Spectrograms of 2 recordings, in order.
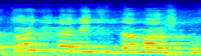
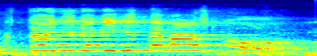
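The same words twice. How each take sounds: First: Higher-pitched call to the crowd; first, milder go at rousing the audience; rallying question. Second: High-pitched hype-host question; rallying cry. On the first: Host translates the question for the audience, rallying. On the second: Host tries the crowd a second time, rousing cry. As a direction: pitch it right up to fire up the crowd. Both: Pretend. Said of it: "Давайте ещё раз попробуем".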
